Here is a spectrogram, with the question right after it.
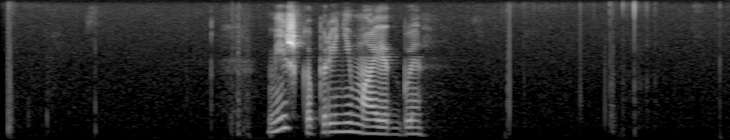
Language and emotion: Russian, neutral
